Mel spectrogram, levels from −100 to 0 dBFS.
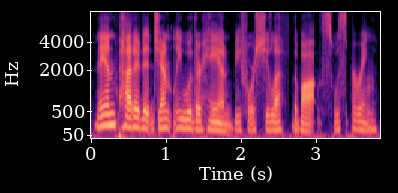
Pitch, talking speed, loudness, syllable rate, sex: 155 Hz, 200 wpm, -22 LUFS, 5.0 syllables/s, female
